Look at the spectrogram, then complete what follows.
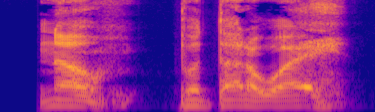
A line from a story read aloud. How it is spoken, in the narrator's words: he rasped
